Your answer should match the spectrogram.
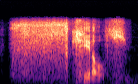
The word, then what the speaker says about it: skills: Mucho cuidado con la manera en que pronunciamos skills, ¿verdad? No digamos esta palabra, no digamos skills, ¿verdad? Al principio no hay ninguna E. ¿Verdad? Nosotros no decimos skills, no.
